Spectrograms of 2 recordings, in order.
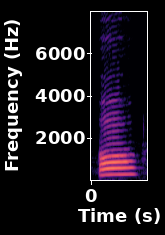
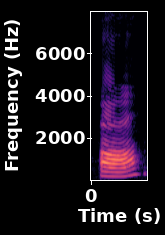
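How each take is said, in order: First: The vowel is said with a closed mouth. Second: The vowel is said with an open mouth. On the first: "the closed" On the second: "We have the open"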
